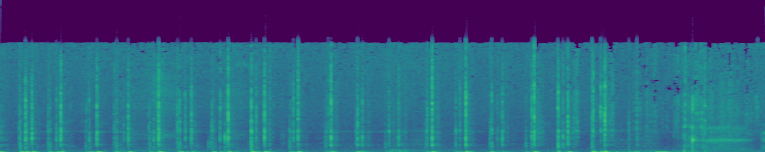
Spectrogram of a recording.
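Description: A small, closed, printed cardboard box, a Dr. Oetker gingerbread house decor kit with its contents inside, is held in both hands and tapped with the fingernails. The result is a quick, irregular run of short, dry, hollow taps with a deep thump, each dying away almost at once, much like typing on a keyboard. Near the end a faint steady tone rises under the tapping.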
